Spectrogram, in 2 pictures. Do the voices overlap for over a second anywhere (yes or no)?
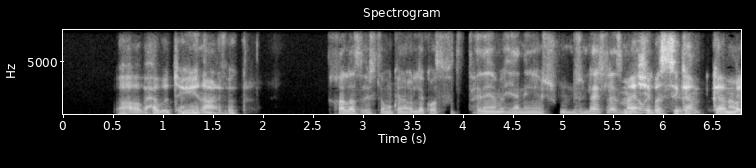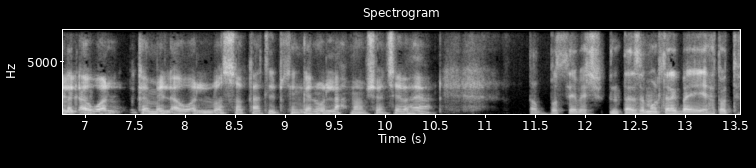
yes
